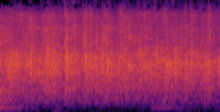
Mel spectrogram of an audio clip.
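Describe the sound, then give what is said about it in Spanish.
A church audience claps together for the Lord in sustained, dense applause that stays steady and fairly loud throughout, with no one speaking over it. “¿Cuántos le dan un aplauso al Señor?”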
